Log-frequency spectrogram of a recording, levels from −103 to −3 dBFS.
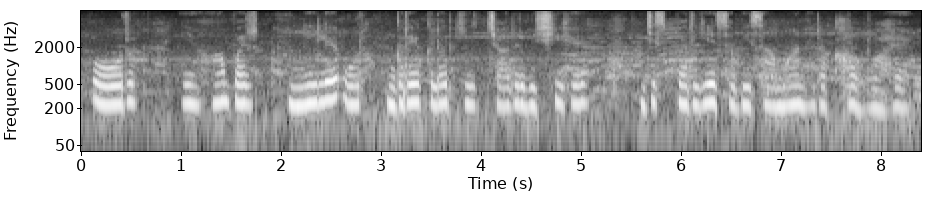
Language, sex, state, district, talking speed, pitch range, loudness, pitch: Hindi, female, Uttar Pradesh, Saharanpur, 135 wpm, 225-245 Hz, -16 LUFS, 235 Hz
